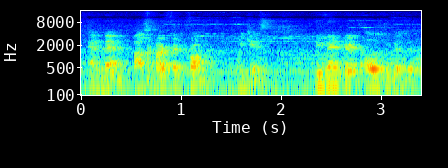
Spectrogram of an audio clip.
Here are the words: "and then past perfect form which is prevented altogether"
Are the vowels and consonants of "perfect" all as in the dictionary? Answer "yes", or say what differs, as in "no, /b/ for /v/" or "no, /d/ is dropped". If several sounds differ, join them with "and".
no, /k/ is dropped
